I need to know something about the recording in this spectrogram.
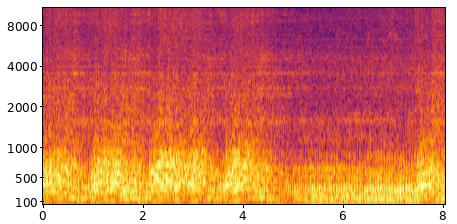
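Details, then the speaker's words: Yamaha Warrior 350 quad after carburetor cleaning, fresh gas and idle adjustment: single cylinder surges and sags with a blubbery, uneven beat, running rich and bogging under throttle; blockage in the exhaust pipe suspected. "Alright, you can hear it's kind of running good, kind of not. So it was running good at first, and then it kind of like shuts off and bogs down."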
